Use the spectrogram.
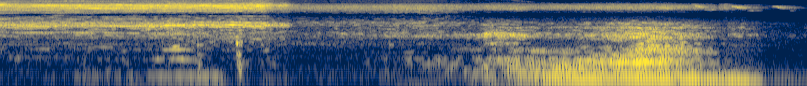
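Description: A ratcheting crimping tool clicks and squeezes down on a female socket pin during wiring work for a Yamaha Mio Sporty fullwave conversion: a brief click, then a longer grinding press, close and moderately loud over steady background hiss.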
